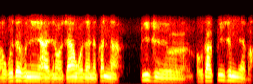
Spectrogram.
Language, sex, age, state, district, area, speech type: Manipuri, male, 60+, Manipur, Kakching, rural, conversation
